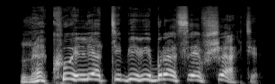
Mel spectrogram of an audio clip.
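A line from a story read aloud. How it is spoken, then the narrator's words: Laughing question. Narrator (Russian): сквозь смех спросил здоровяк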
